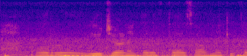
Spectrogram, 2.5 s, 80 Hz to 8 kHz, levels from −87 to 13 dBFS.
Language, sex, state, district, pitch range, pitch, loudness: Hindi, male, Haryana, Rohtak, 100-125 Hz, 100 Hz, -23 LUFS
